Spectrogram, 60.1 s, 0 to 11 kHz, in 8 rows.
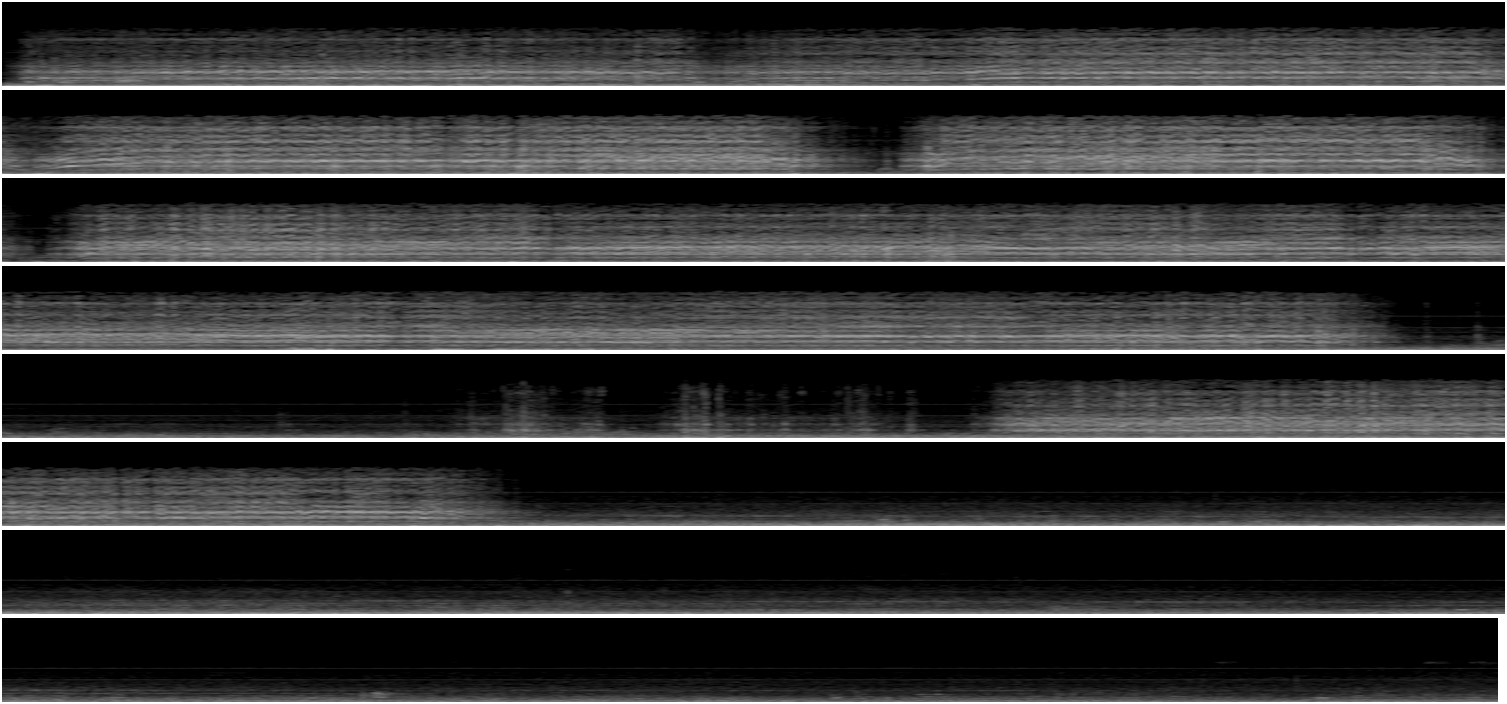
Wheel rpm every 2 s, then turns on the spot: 90, 110, 130, 140, 200, 150, 180, 120, 170, 160, 160, 160, 160, 160, 100, 0, 20, 60, 160, 150, 0, 0, 0, 0, 0, 0, 0, 0, 0, 0.
32-34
